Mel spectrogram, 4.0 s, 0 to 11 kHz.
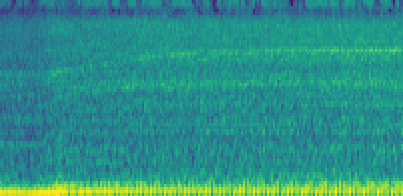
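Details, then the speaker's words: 2001–2004 Duramax LB7 diesel with DIY high idle kit activated via cruise control button, raised from 1200 to 1800 rpm, hood stack fitted: deep, steady drone at raised idle with no hunting or surging; normal high idle. "You can bump it back up, and some people like to hear a LB7 high idle with a hood stack, so it's not quiet, but this sounds pretty cool."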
